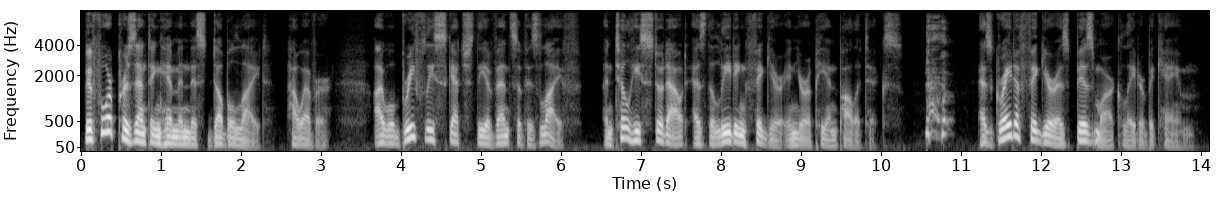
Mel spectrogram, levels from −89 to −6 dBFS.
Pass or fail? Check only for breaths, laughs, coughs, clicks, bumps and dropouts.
fail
